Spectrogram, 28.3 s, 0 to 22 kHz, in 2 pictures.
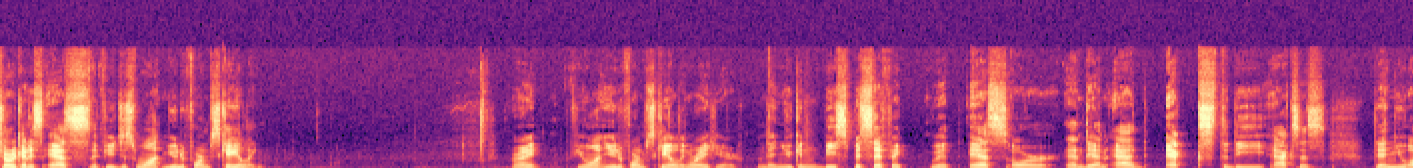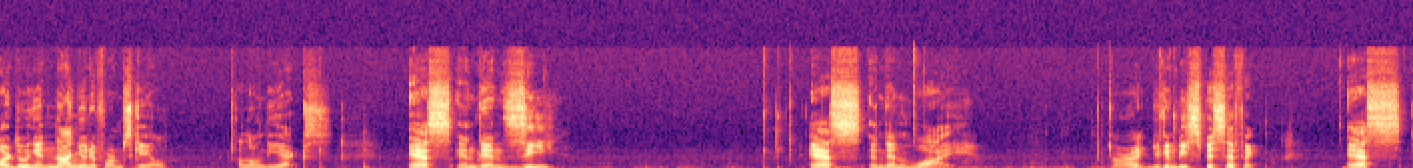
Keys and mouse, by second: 0.9 s, 9.7 s, 18.2 s, 22.4 s, 27.5 s.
